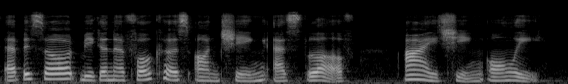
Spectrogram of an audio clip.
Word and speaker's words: 情: Qing, the pinyin is Q-I-N-G with the second tone put above I. Qing is pronounced this way. Qing, qing, qing qing, second tone, qing.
